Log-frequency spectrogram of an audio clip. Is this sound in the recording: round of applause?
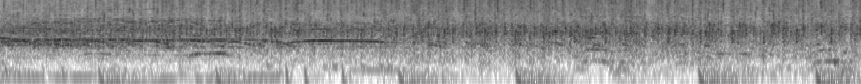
yes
